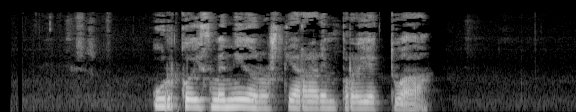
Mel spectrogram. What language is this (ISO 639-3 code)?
eus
